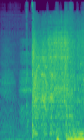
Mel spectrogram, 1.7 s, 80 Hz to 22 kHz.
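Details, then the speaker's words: 1993 Ford Explorer with an intermittent no-start and no spark, blamed on a bad connection; quiet crank, then it catches within about half a second and runs steadily. It has sometimes shut off when the hood closes. "all right there it is it started now sometimes the thing will will like for instance it it it shut off on me"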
